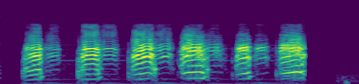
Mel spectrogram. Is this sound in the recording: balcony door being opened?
no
